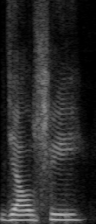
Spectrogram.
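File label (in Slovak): "ďalší", Slovak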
